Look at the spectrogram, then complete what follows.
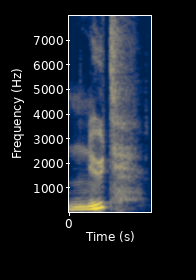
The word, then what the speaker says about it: Knut: Have you ever heard of, like, I think it's pronounced like Newt, but it's like KNUT.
